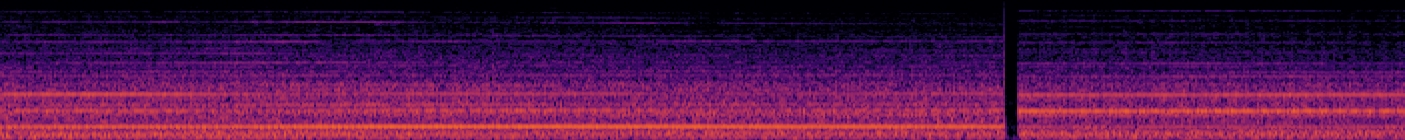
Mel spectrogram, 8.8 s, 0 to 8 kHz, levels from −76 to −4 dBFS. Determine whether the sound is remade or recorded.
recorded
